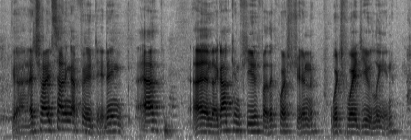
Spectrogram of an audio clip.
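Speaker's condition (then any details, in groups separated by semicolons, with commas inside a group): Mild ataxic cerebral palsy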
